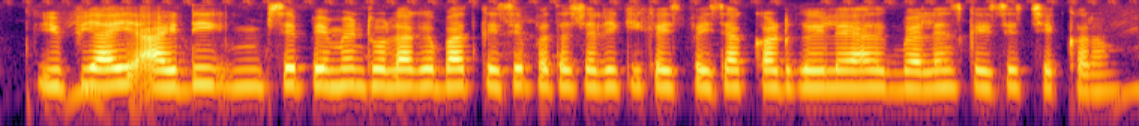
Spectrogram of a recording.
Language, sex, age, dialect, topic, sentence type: Bhojpuri, female, 18-24, Southern / Standard, banking, question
